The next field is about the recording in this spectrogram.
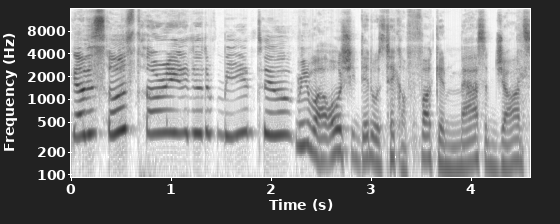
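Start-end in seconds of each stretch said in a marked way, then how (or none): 0.0-2.2 mock tearful crying, high, slow, voice way up. Retelling how she apologized after clogging the toilet, imitating someone crying. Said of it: "she's literally start starts crying".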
